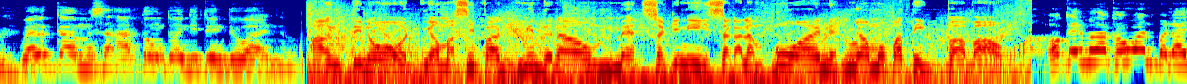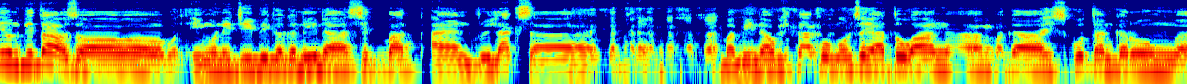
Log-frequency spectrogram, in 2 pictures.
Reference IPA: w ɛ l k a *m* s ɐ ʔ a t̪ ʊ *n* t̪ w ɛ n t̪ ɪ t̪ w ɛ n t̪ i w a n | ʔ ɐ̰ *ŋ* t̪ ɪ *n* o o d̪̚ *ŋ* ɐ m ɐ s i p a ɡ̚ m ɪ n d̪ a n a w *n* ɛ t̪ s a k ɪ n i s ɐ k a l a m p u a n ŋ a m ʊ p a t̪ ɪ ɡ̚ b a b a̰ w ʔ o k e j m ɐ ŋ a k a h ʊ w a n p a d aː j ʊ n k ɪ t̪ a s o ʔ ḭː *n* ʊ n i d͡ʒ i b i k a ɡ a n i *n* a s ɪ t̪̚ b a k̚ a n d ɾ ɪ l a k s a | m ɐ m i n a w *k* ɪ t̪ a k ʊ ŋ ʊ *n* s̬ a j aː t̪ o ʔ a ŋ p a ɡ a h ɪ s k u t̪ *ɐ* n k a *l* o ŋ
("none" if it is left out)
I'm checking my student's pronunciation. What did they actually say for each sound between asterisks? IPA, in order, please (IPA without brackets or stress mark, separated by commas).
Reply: m, ŋ, ŋ, n, ŋ, m, ŋ, n, k, n, a, ɾ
